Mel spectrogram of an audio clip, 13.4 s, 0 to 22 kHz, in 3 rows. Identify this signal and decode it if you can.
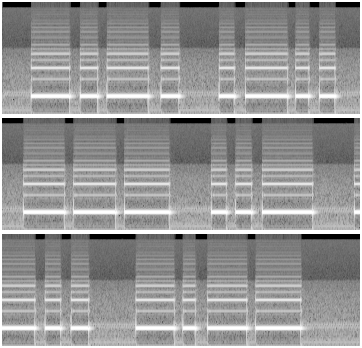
Morse code, heard as a keyed tone, about 8 wpm, 650 Hz. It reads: CLOUDY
